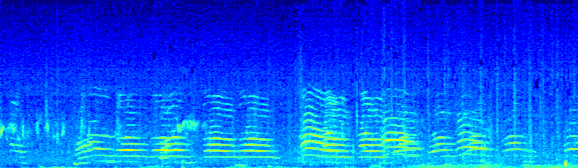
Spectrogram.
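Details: Cats filmed in parks, zoos and streets give a run of harmonic meows, each a short arched or falling cry roughly every half second to second, several overlapping in places, with faint low background rumble.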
